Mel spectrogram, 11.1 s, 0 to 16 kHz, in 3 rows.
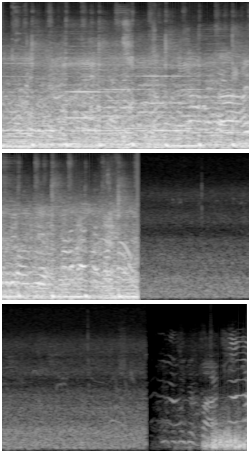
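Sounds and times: many voices on beach: 0.0s - 5.8s
faint harbour ambience: 0.0s - 10.4s
high wavering calls: 0.8s - 3.8s.

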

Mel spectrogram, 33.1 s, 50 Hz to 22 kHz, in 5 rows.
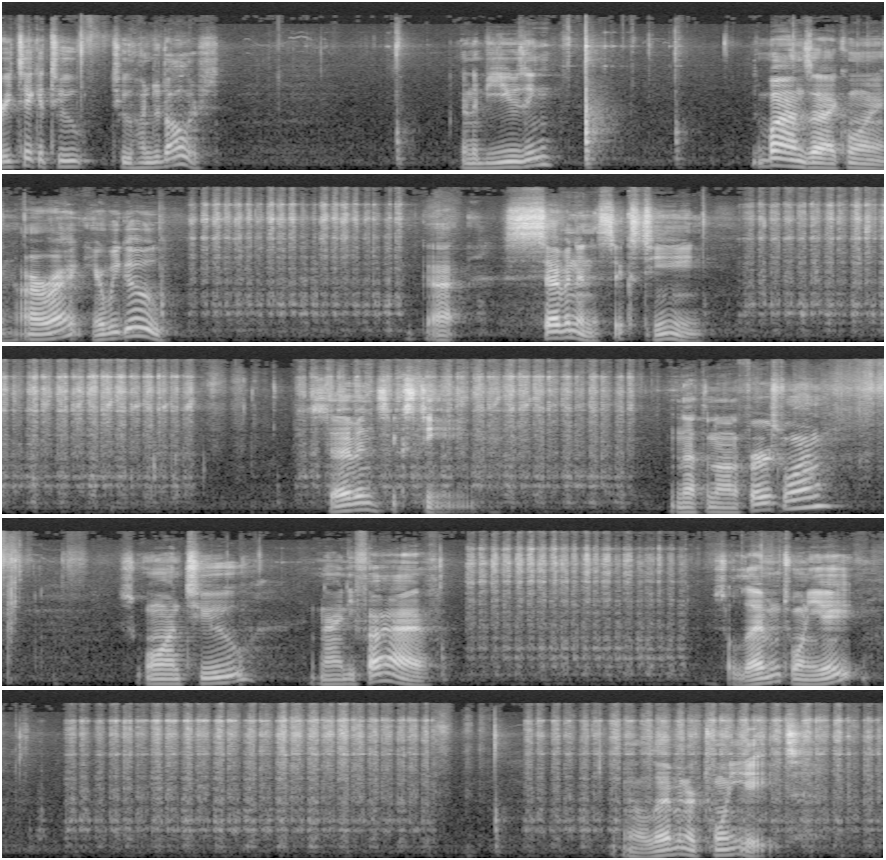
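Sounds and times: coin scratching ticket: 8.0s - 9.7s, 12.2s - 14.7s, 15.4s - 18.0s, 23.3s - 25.0s, 26.9s - 29.8s, 30.4s - 33.0s.

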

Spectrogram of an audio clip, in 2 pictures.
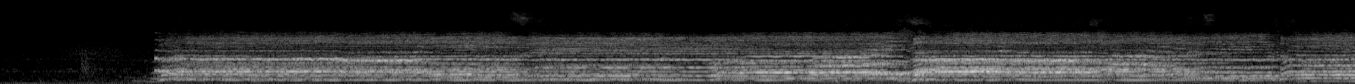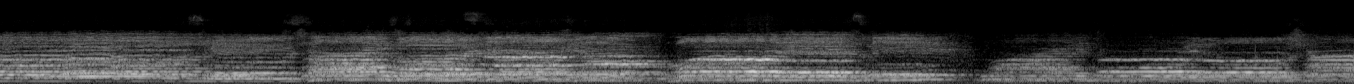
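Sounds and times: choir singing in parts: 1.4s - 27.0s.

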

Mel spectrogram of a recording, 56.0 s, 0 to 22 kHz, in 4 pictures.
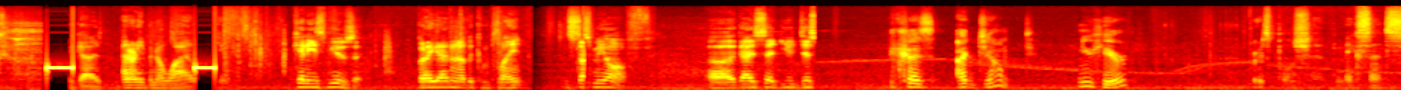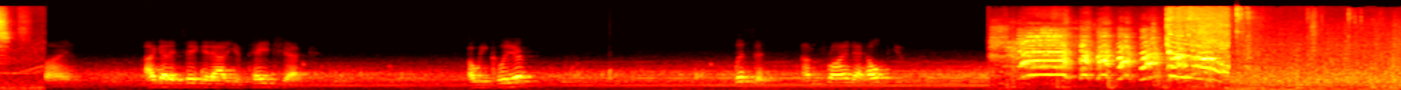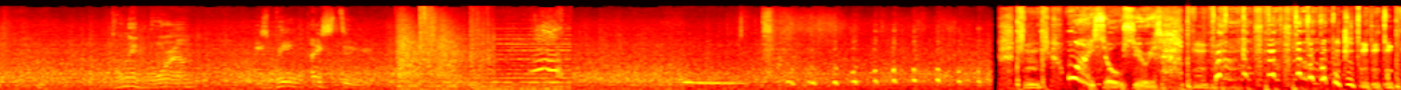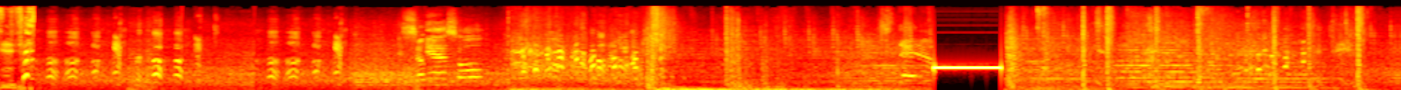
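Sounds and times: censor bleep tone: 0.5s - 0.8s, 2.0s - 2.2s, 51.4s - 52.1s
film soundtrack: 26.3s - 35.7s, 46.8s - 51.4s, 52.1s - 56.0s
subway train running: 26.5s - 38.0s, 42.4s - 48.4s.

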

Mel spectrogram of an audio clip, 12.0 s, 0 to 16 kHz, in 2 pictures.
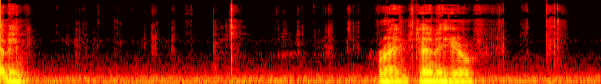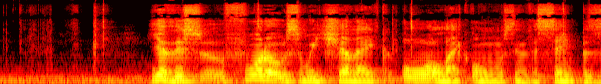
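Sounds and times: cards flipped by hand: 0.6s - 7.2s.

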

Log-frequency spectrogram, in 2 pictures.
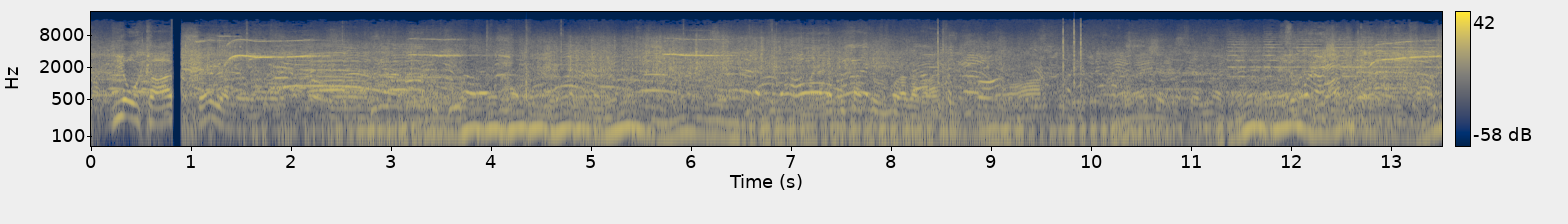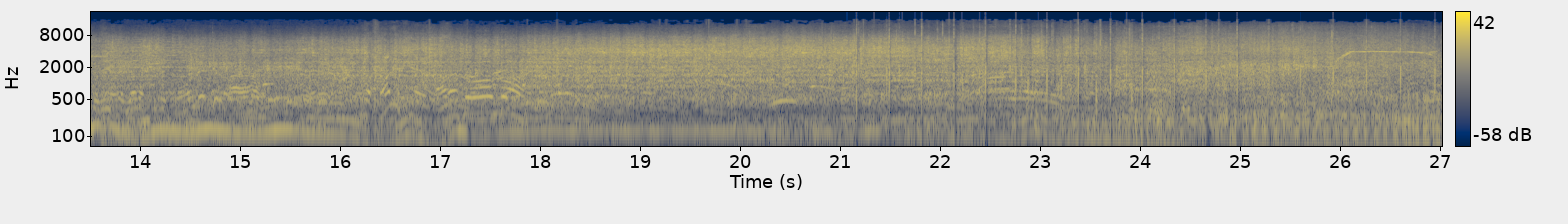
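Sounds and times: spectators chattering: 0.0s - 27.0s
rally car engine at low revs: 2.0s - 27.0s.

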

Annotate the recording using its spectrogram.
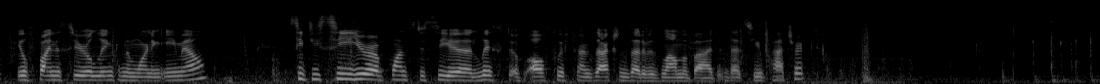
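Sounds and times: computer keyboard typing: 9.8s - 11.0s.

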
